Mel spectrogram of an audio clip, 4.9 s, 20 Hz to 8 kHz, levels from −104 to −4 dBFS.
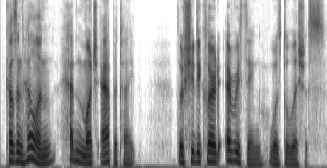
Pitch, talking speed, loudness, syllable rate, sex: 135 Hz, 135 wpm, -20 LUFS, 6.0 syllables/s, male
